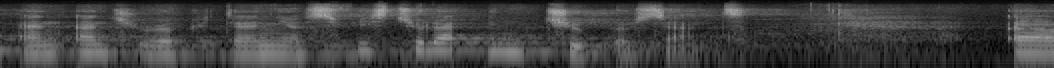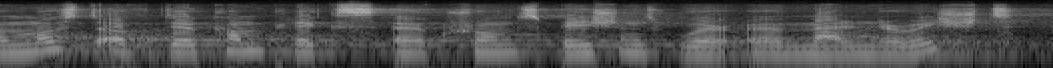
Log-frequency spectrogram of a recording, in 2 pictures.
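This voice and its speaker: French-accented woman surgeon, conference talk, boomy hall. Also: darkish tone. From France. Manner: reads formally, hesitant with fillers when answering. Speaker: surgeon presenting research. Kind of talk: conference presentation. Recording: echoey conference hall reverb.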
